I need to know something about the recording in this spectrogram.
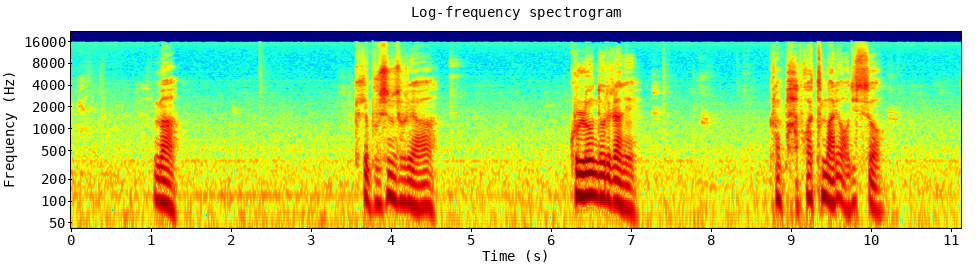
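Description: A young man speaks softly and hesitantly, close by.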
